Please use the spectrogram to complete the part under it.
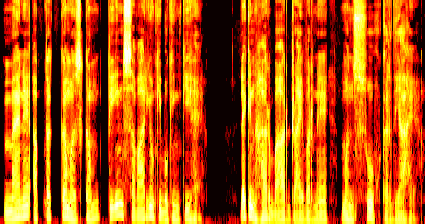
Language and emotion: Urdu, sad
